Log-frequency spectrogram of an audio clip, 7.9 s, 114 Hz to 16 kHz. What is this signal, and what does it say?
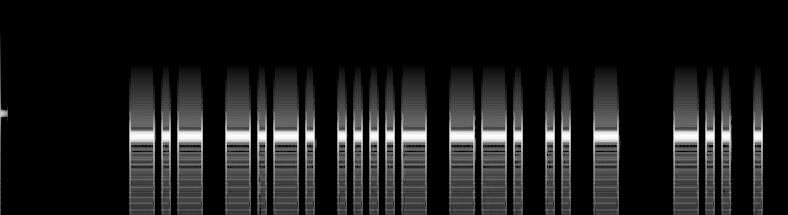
Morse code, heard as a keyed tone, about 16 wpm, 700 Hz. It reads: KC4GIT DE
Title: USA Callsign DE Callsign 15wpm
